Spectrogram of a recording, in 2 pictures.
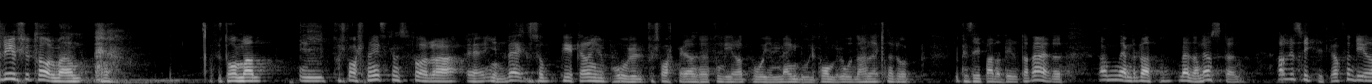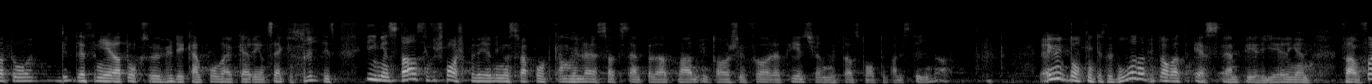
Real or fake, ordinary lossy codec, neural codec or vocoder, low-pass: fake; none; codec, 16 kHz in and 24 kHz out, 1.1 kbps, FireRedTTS-2 codec; 7.2 kHz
